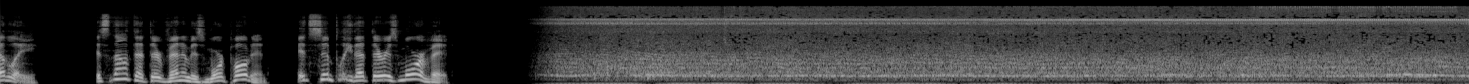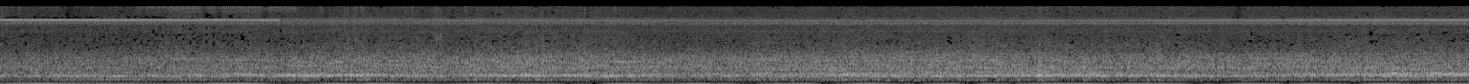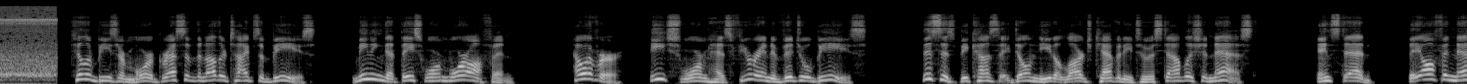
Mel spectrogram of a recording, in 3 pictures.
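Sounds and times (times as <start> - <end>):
bees buzzing: 5.4 - 30.0.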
